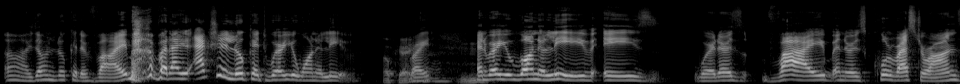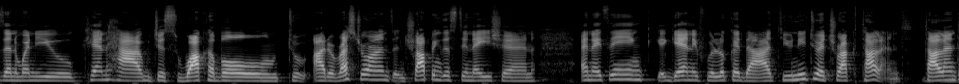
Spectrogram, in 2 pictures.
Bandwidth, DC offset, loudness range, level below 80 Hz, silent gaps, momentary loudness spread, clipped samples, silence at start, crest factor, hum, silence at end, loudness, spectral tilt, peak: 17 kHz; under 0.1%; 4 LU; -74 dBFS; none; 14 LU; under 0.1%; 0.05 s; 26 dB; none; 0 s; -27 LUFS; -2.5 dB/octave; -2 dBFS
